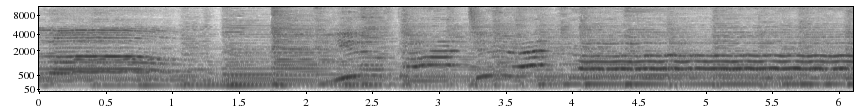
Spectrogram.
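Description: Acoustic guitar strummed under a woman singing long, held notes with vibrato, some of them sliding up in pitch. A second woman's voice joins in at the start.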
